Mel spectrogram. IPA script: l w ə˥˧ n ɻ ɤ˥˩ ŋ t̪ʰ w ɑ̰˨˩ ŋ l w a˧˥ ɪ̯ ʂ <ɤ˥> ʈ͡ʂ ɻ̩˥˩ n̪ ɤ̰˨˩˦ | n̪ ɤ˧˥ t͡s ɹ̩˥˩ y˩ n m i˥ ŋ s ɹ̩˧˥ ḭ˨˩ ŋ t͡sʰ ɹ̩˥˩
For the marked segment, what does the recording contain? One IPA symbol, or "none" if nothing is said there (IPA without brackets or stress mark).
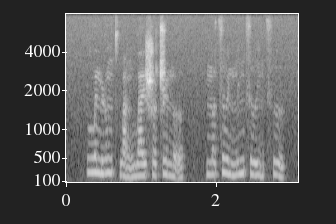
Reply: ɤ˧˥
